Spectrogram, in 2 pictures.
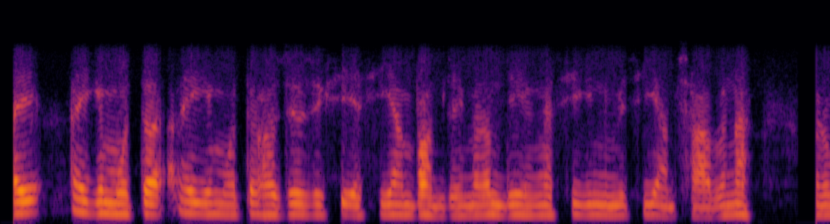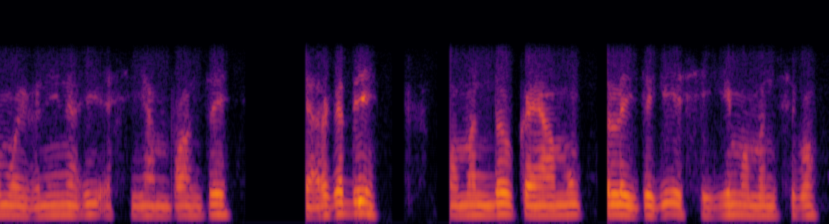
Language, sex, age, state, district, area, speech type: Manipuri, male, 30-45, Manipur, Churachandpur, rural, conversation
